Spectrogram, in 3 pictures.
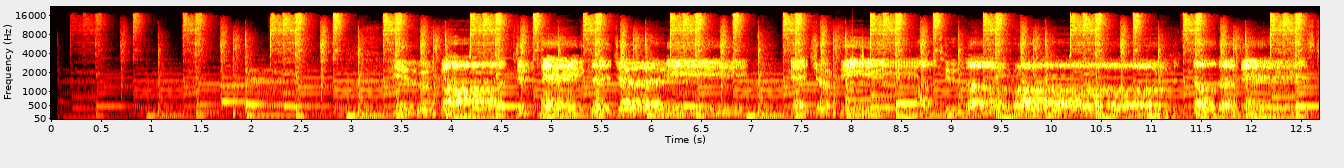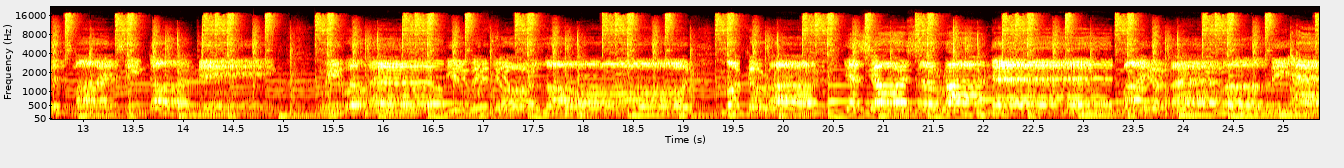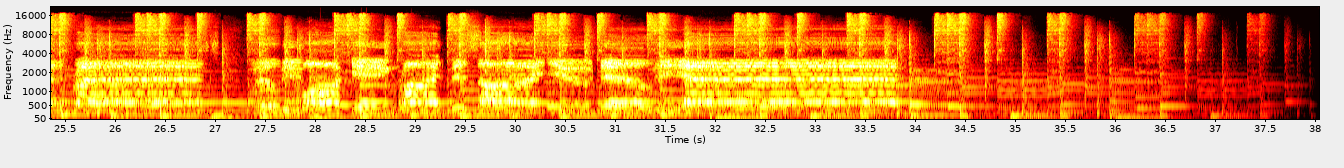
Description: Here are some rough demos of a few of the songs:
The closing number is an anthem about how growing up means stepping out, experiencing life, and meeting people, even if you’re scared to do it.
